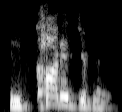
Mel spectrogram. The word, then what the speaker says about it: incorrigible: Incorrigible. Incorrigible. Now, there are 5 syllables. The second syllable receives the primary stress.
